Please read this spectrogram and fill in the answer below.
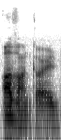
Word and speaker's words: avant-garde: But avant-garde is how most people would say it.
